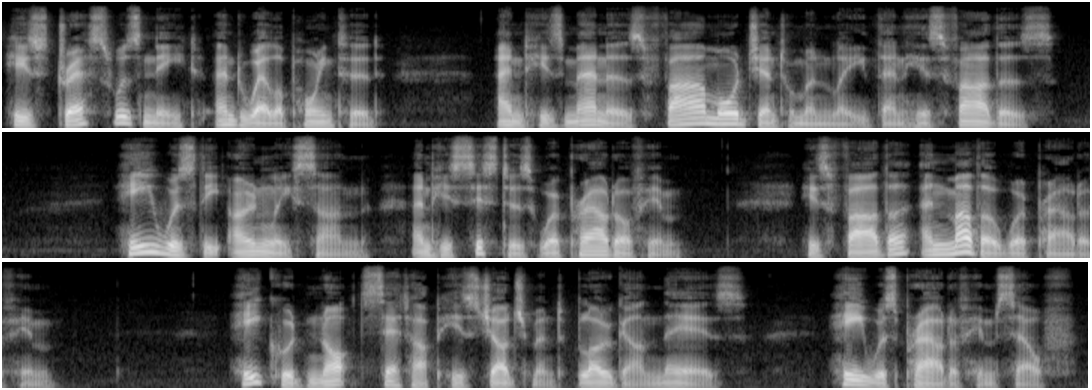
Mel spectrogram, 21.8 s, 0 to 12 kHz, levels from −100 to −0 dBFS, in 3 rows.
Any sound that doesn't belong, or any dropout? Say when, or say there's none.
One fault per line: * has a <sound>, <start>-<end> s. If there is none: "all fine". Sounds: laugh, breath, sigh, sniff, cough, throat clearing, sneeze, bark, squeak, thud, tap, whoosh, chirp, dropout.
all fine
